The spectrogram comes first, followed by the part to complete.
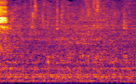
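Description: Steady hum of a touch tank's water circulation system, a pump running under an even rush of moving water.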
